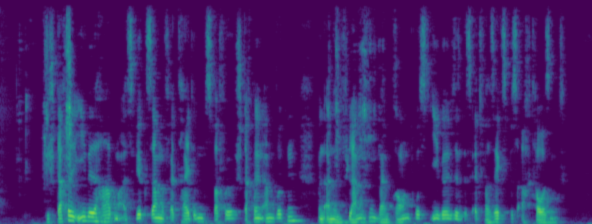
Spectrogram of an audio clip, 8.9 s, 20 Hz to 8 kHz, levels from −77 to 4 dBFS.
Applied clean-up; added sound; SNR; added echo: classical method log-MMSE.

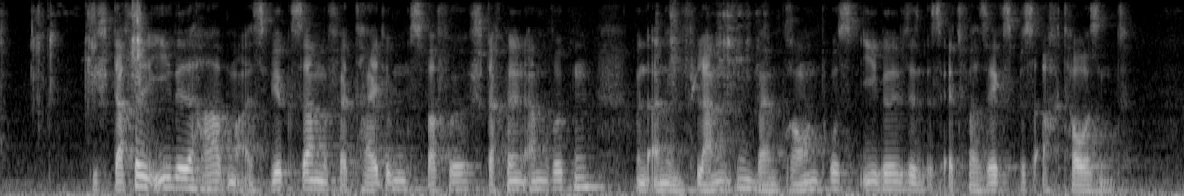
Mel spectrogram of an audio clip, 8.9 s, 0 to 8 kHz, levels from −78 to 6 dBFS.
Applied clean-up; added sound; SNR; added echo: none; Keys jangling; 14 dB; none.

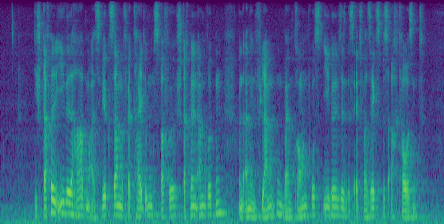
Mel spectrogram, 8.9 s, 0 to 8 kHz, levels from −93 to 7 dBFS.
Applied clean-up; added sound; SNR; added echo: none; none; none; none.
